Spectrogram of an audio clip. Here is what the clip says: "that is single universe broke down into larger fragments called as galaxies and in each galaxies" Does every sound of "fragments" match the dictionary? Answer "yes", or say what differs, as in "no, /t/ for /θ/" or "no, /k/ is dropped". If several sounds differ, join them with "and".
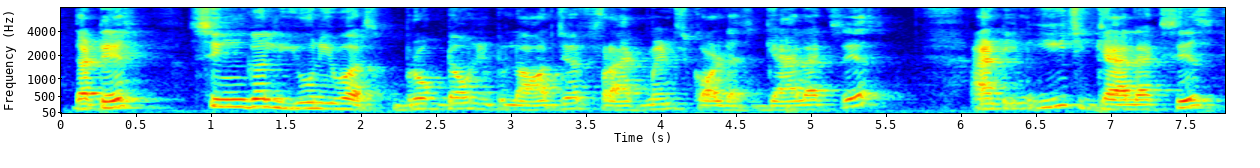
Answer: yes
